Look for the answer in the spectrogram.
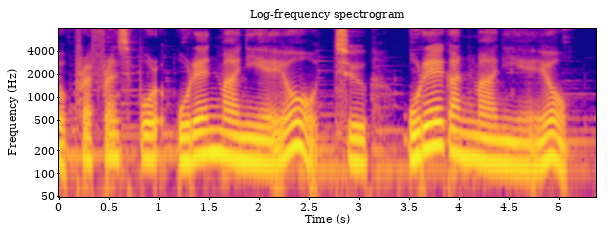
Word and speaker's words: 오래간만이에요: 오래간만이에요. 오래간만이에요. 오래간만이에요.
